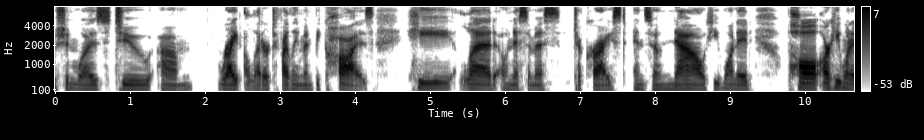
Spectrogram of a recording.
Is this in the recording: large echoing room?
no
